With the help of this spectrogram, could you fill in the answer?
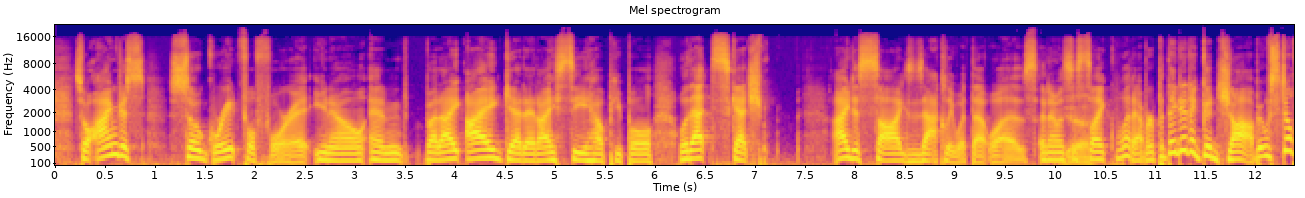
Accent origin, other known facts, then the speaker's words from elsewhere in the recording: Los Angeles, California, United States; This is my hometown.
